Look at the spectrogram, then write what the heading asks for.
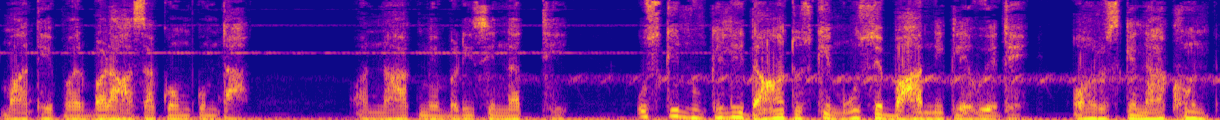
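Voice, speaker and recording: A man's voice: extremely low pitch, steady tone, unhurried, a little mellow, soft background music. A man telling a horror story as a scripted, dramatic first-person narration.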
